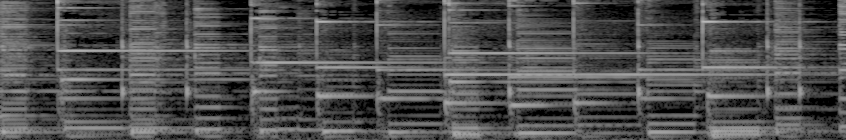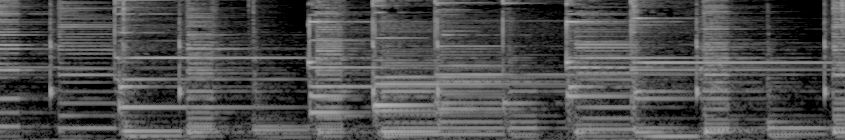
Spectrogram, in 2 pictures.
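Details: Bright mallet-percussion music with bell-like chiming notes plays throughout, with no animal voice.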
